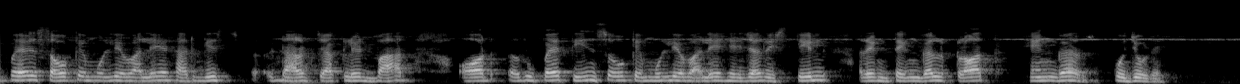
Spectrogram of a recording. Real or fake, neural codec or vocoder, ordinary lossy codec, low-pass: real; none; AAC, 48 kbps; 7.2 kHz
